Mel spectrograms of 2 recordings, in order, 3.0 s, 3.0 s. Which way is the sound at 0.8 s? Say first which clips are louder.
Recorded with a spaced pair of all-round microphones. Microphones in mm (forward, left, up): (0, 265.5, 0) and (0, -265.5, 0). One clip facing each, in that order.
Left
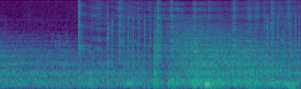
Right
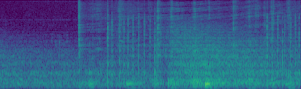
Right 2 dB; 30° right (ahead or behind).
